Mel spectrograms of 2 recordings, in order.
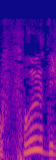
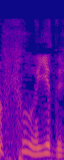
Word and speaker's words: fluido: só olha essa frase Verifique o fluido de freios Eu não falo fluído de freios se eu empreguei essa palavra como substantivo eu tenho que fazer eu tenho que construir essa palavra sem acento ó Verifique o fluído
